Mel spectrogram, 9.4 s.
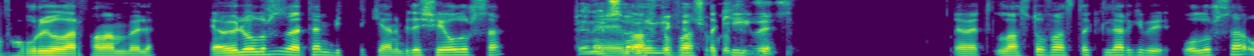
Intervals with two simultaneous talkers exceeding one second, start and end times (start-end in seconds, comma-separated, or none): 4.4-5.8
